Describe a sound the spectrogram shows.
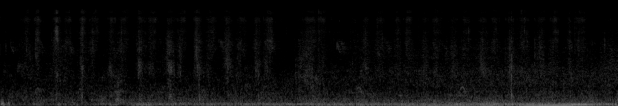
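Hands squish and slap wet minced meat.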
